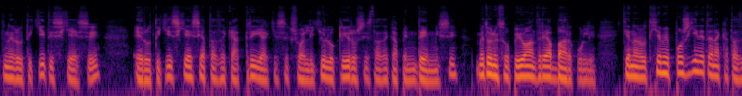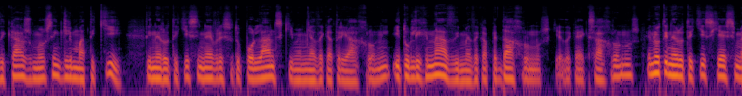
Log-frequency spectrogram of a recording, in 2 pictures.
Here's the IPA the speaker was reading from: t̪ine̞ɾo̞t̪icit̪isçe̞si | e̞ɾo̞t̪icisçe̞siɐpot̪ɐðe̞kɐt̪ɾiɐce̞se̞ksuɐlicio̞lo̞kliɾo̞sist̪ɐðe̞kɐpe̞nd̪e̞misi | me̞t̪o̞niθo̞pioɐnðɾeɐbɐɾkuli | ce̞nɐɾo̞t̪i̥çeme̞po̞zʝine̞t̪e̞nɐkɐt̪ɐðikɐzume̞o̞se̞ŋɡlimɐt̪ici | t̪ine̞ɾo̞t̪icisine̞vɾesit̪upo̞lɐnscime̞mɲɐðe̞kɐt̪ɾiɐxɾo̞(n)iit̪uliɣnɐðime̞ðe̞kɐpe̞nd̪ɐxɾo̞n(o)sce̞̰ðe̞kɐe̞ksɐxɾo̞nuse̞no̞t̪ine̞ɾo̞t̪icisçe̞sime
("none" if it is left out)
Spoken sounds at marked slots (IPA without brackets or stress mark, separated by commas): n, u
